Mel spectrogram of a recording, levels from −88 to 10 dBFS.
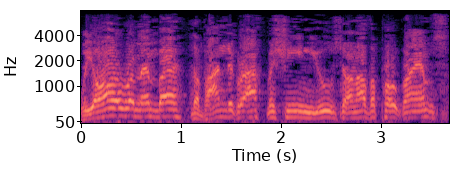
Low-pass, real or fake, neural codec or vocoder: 7.2 kHz; real; none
